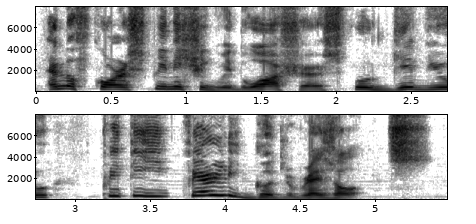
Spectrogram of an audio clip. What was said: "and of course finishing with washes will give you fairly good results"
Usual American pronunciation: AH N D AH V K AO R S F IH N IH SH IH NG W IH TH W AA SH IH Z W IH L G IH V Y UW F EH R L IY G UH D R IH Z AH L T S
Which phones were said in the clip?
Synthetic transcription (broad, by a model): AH N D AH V K AO R S F IH N IH SH IH NG W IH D W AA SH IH S W IH L G IH V Y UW F EH R L IY G UH D R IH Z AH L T S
